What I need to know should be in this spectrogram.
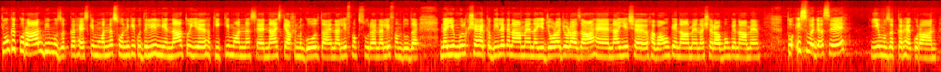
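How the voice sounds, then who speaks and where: A woman's voice: high voice, fairly even intonation, highs cut off. A woman teaching a grammar class who explains step by step, quizzes her students and scolds them when they get noisy.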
